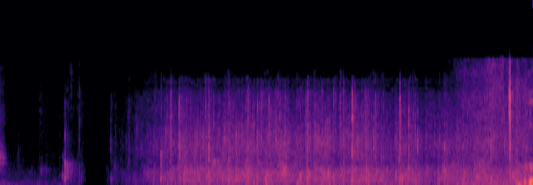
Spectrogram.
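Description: Audience applauding, a dense patter of many hands clapping that starts about a second in after a moment of near silence.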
